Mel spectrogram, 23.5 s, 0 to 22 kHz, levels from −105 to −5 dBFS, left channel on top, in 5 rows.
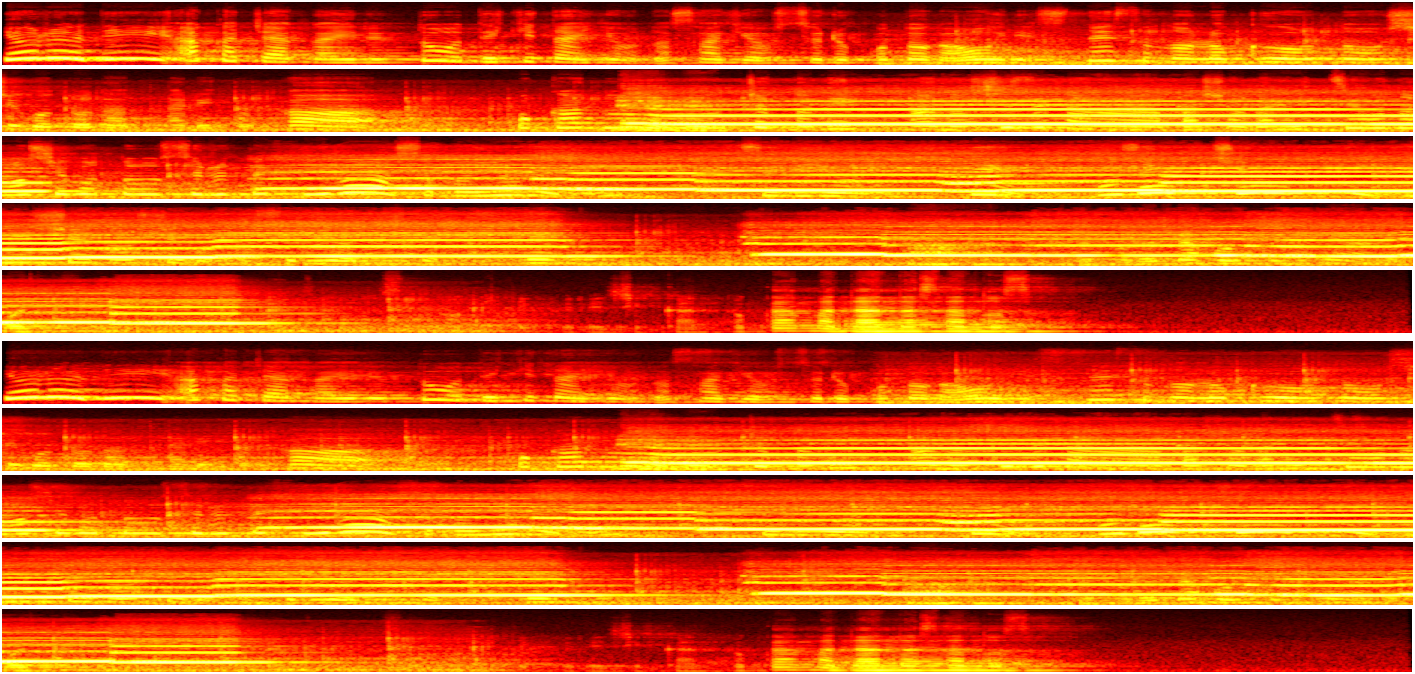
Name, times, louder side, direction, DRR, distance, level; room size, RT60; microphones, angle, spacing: voice 1, 0.0-6.0 6.5-11.5 11.9-16.0, left 2 dB, 85° left, 6 dB, 3.6 m, -28 dB
sound 1, 2.9-20.4, right 1 dB, 25° right, 7.2 m, -38 dB
voice 2, 6.7-7.1 17.1-19.6 20.2-20.4 21.4-22.2, left 1 dB, 30° left, 4 dB, 4.3 m, -31 dB
sound 2, 6.8-9.6 10.2-16.0 16.6-19.6, equal, 5° left, 2.7 m, -15 dB
25.5 x 25.0 x 8.1 m, 0.75 s
head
